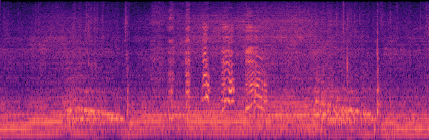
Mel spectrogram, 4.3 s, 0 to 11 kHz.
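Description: HKS-turbocharged Toyota GR86 engine pulling through short-shifted gears, a loud, close, steady drone with rising harmonics and brief shift breaks, while people talk over it.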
